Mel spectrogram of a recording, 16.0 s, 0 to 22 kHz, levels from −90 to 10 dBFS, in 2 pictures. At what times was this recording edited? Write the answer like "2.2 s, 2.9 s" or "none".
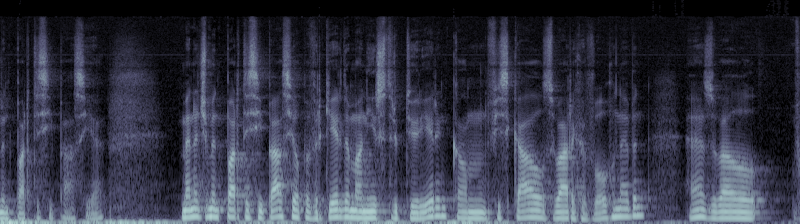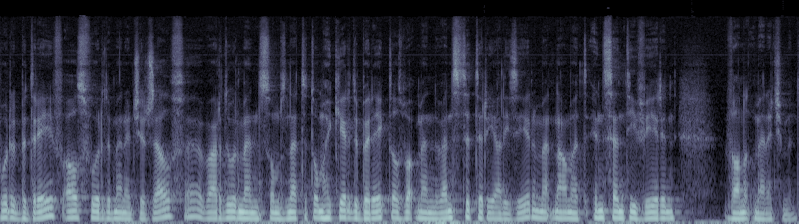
none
